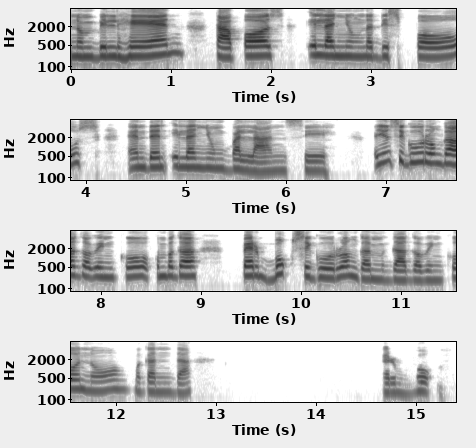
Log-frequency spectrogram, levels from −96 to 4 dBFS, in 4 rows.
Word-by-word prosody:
nung 220 -1 -4
bilhin 225 +5 +5 0.3
tapos, 230 +3 +5 0.3
ilan 240 -2 +4
yung 220 -1 -7
na-dispose, 220 +4 -3 0.3
and 220 +1 -3
then 225 0 +3
ilan 225 -2 -2
yung 210 - -12
balanse. 170 -2 -5 0.4
Ayun 315 +7 0
siguro 325 -2 -2
ang 300 - -10
gagawin 255 -4 +2
ko 250 0 -4
kumbaga, 265 0 +1 0.5
per 270 0 +6
book 300 +8 -4
siguro 240 0 -3
ang 260 -2 -8
gam 210 -1 -4
gagawin 195 0 -3
ko 230 0 -5
'no, 215 +2 -12
maganda. 180 -2 -10 1.9
Per 175 -1 -8
book. 170 -2 -13
225 Hz, 110 wpm, -23 LUFS, 195-250 Hz, 1.9 s, per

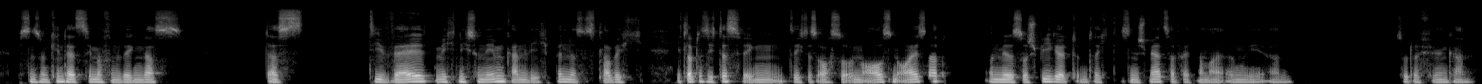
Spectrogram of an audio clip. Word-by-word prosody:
bisschen 115 - -3
so 115 - 0
'n - - 0
Kindheitsthema 115 -1 +3
von 110 -2 -3
wegen, 105 0 +1
dass 105 -1 -1 0.8
dass - - 0 0.7
die 115 -2 0
Welt 130 +4 +6
mich 120 0 -1
nicht 120 - +1
so - - -2
nehmen 120 +4 +4
kann, 110 -2 -1
wie 100 - -2
ich 105 +2 -9
bin. 120 -1 +1
Das 110 -2 -1
ist, - - -10
glaube 110 +1 +1
ich 110 0 -15 0.3
ich - - -5
glaube, - - +6
dass 130 - -2
sich 115 -1 0
deswegen 110 -6 -1
sich 110 -1 -2
das 110 - -5
auch 105 - 0
so - - -2
im 110 - -1
Außen 115 +3 +2
äußert 125 +4 +2 0.3
und 115 -1 0
mir 110 - +5
das 110 0 +4
so 110 - 0
spiegelt 115 -2 +2
und 110 0 -7
ich 105 0 -5
diesen 110 -5 -5
Schmerz 120 +2 0
da 115 - -3
vielleicht 115 - -8
noch 105 - -4
mal 110 +2 -3
irgendwie, 110 0 -4
ähm 115 -3 -8 1.0
so - - -5
durch 105 0 -5
fühlen 110 +1 -4
kann. 115 -2 -6
110 Hz, 215 wpm, -24 LUFS, 110-120 Hz, 1.0 s, Welt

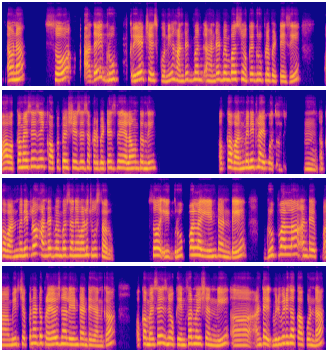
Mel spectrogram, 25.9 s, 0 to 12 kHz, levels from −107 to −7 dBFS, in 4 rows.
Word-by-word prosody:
అవునా? 270 +3 +4 0.7
సో 250 -2 +2 0.6
అదే 270 +8 +3 0.2
group 280 +3 -2 0.3
create 275 +6 +3
చేసుకొని 235 -2 -1
100 245 +2 -1
మంద్ 270 -1 -3
100 250 +5 -1
మెంబర్స్‌ని 280 +1 0
ఒకే 250 +2 -1
గ్రూప్‌లో 245 -2 -2
పెట్టేసి, 205 0 -1 0.7
ఆ - - +4
ఒక్క 235 +4 -5
మెసేజ్‌ని 310 +2 +1
కాపీ 245 +2 -1
పేస్ట్ 270 -1 +2
చేసేసి 255 0 -1
అక్కడ 245 0 -3
పెట్టేస్తే 255 +2 0
ఎలావుంటుంది? 240 0 0 1.4
ఒక 225 +6 -5
1 230 0 +4
మినిట్‌లో 285 +2 +2
అయిపోతుంది. 225 -6 -5 0.4
హ్మ్. 210 -2 -3 0.2
ఒక 220 - -18
1 220 +1 +1
మినిట్‌లో 285 +5 +2
100 270 +1 +1
మెంబర్స్ 275 0 0
అనేవాళ్ళు 265 +2 +1
చూస్తారు. 275 +1 -2 0.8
సో 285 - +1 0.2
ఈ - - +3
గ్రూప్‌ 250 +6 -4
వల్ల 295 0 +5 0.2
ఏంటంటే 235 -5 +2 0.6
గ్రూప్ 280 +3 -3
వల్ల 310 0 +2 0.2
అంటే 260 -1 -1 0.3
ఆహ్, 215 0 -2
మీరు 235 0 -2
చెప్పినట్టు 280 +3 0
ప్రయోజనాలేంటంటే 235 -2 +2
గనుక, 185 +2 -6 0.7
ఒక 260 - 0
మెసేజ్‌ని, 255 +2 +1
ఒక 235 - -20
ఇన్ఫర్మేషన్‌ని 235 -4 0 0.2
ఆహ్, 205 0 -2 0.2
అంటే 250 +3 +1 0.2
విడివిడిగా 280 +5 +2
కాకుండా 220 -3 0
250 Hz, 125 wpm, -22 LUFS, 230-275 Hz, 1.4 s, వల్ల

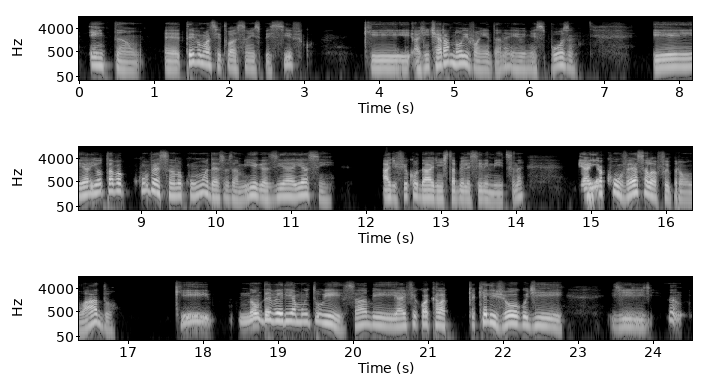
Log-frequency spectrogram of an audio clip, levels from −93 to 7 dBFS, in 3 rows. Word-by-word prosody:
Então, 130 -11 -3 0.3
eh, 105 -2 -2
teve 190 0 +1
uma 165 -4 +3
situação 115 -5 -5
em - - -5
específico 105 - -10 0.7
que, 110 -1 -1
a 100 - -2
gente 125 +6 -2
era 180 +5 +5
noivo 165 -7 +1
ainda, 105 -3 -6
né, 135 - -7
eu 105 -1 -6
e - - -7
minha 105 -1 -9
esposa, 120 +1 -4 1.0
e 130 +4 +1
aí 170 - +1
eu 190 - +4
estava 210 0 +3
conversando 185 -10 +1
com 135 - -6
uma 180 +2 -1
dessas 115 -3 -4
amigas, 110 +1 -2
e 135 - 0
aí 135 +2 +2
assim, 110 -11 -4 0.7
a 115 +1 +6
dificuldade 120 -1 +2
em 110 - -2
estabelecer 105 0 -3
limites, 90 -3 -6
né. 125 +5 -6 0.7
E - - +2
aí 135 +3 +6
a 175 - +5
conversa, 175 - +3
ela 140 -7 +5
foi 115 - -4
pra 100 - -5
um 95 - -6
lado 105 - +2 0.8
que 100 +1 -3 0.3
não 110 +9 +2
deveria 210 -2 +5
muito 195 -1 -2
ir, 145 - +2
sabe, 150 -1 -2
e 135 - +1
aí 135 +1 +2
ficou 160 +3 +1
aquela 145 -3 +2 0.3
aquele 185 +4 +3
jogo 155 +2 +4
de 135 -5 -2 0.6
de 65 -2 -6
d - - -17 0.2
não, 235 +9 -5
130 Hz, 150 wpm, -22 LUFS, 110-155 Hz, 1.0 s, a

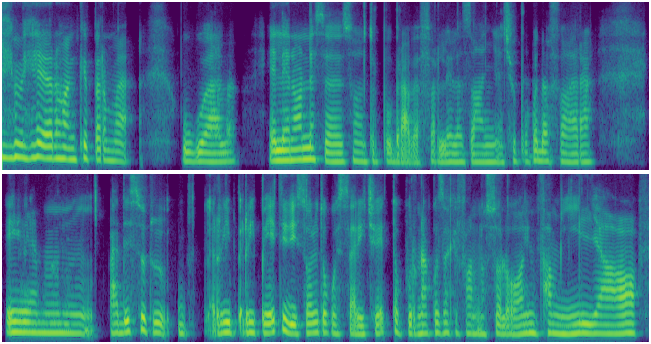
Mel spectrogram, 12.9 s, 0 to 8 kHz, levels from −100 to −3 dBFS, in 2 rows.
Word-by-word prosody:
Mi 225 -1 +1
mi 230 -2 +3
era 215 -3 +5
anche 205 +2 +1
per 190 -2 -2
me, 170 -3 -5 0.5
uguale, 160 0 -1 0.3
e 175 - +2
le 180 0 +7
nonne 195 +2 +4
se 155 -5 -1
sono 160 +1 -5
troppo 155 - -7
brave - - -2
a - - -5
far - - -8
le 155 - -2
lasagne, 150 0 -4
c'è 160 +3 -7
poco 160 +2 -5
da 165 -1 -1
fare. 155 -1 -5 0.5
Ehm, 175 -2 +2 0.2
adesso 190 +6 +2
tu, 180 - 0 0.2
uhm, 165 - -5 0.3
rip 180 +1 +3
ripeti 180 +3 +3
di 160 -4 +6
solito 170 +2 +1
questa 160 0 -3
ricetta 155 +5 -1
oppure 165 -2 -3
una 160 +1 +1
cosa 175 +1 -2
che 170 0 -9
fanno 160 -1 -4
solo 145 -1 -1
in 170 +1 +1
famiglia, 160 0 +2
165 Hz, 185 wpm, -24 LUFS, 155-180 Hz, 0.5 s, le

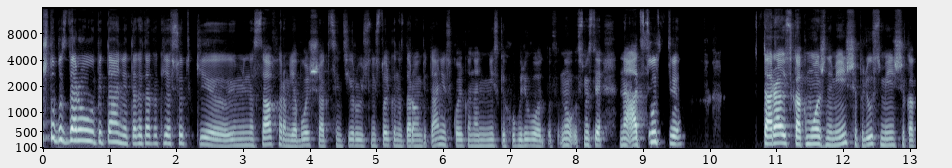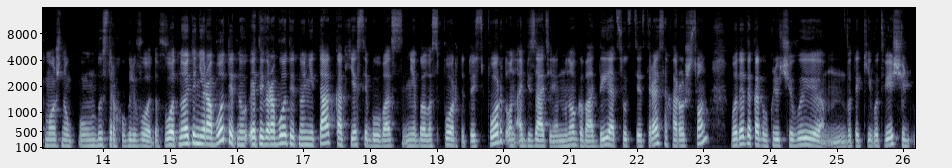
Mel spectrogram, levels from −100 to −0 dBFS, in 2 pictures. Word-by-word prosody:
чтобы 340 -4 +3
здоровое 275 0 +7
питание. 240 -2 0
Та 195 +1 -2
та 205 - -1
так 205 0 0
как 200 +1 -11
я 210 -1 +1
всё-таки 200 -2 -7
именно 155 0 -2
сахаром. 170 -1 -1
Я 140 -1 -2
больше 160 0 -2
акцентируюсь 145 +1 -8
не 150 - -9
столько 155 +1 -5
на 145 - -8
здоровом 140 +1 -4
питании, 160 +5 -6
сколько 150 -2 -6
на 140 0 -7
низких 145 -1 -8
углеводов. 145 -2 -4
Ну 160 +1 -4
в - - -18
смысле 160 -2 -2 0.2
на 165 0 +3
отсутствие 195 +2 +2 1.2
Стараюсь 210 +1 +9
как 180 -3 +5
можно 190 -3 +3
меньше, 190 +4 -1
плюс 180 +4 -1
меньше 165 0 -4
как 145 -1 -3
можно 150 -2 -5
ум 145 +1 -6
быстрых 155 -2 -6
углеводов, 140 -1 -5
вот. 165 +1 +4
Но 190 +2 +6
это 210 +1 +4
не 195 - +4
работает 185 - +5
ну 170 0 -2
это 180 +1 +3
вь - - -3
работает, 180 +1 +3
но 170 -1 -3
не 165 -1 -3
так, 200 +7 +2
как, 170 -1 -1
если 165 0 -3
бы 145 -1 -4
у - - -3
вас 145 0 -3
не 145 +2 -6
было 145 0 -2
спорта. 150 -2 -3
То 135 - -7
есть 135 0 -9
спорт, 220 +7 +2
он 150 - -4
обязателен. 140 -2 -3
Много 155 +2 -4
воды, 135 +4 -1
отсутствие 150 -3 -2
стресса, 180 +6 -1
хороший 145 -1 -4
сон- 210 - -3 0.3
вот 160 +4 0
это 195 +2 +2
как 165 -3 0
бы 145 -2 -5
ключевые, 155 +1 -1
м, 120 -1 -8
вот 140 - -9
такие 145 +1 -8
вот 140 +1 -8
вещи 160 -4 -2
ль - - -20
160 Hz, 185 wpm, -23 LUFS, 145-185 Hz, 1.2 s, Стараюсь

